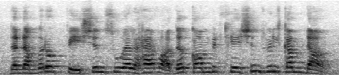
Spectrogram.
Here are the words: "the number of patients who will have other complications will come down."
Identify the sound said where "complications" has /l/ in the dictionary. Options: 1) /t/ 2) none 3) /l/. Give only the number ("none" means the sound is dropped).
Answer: 2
